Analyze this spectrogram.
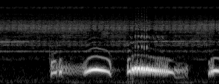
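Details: Spotted dove cooing: a short soft lead-in note, a loud arched coo, a longer throbbing drawn-out coo, then another arched note starting, all low and mellow, with faint steady insect hiss above.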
